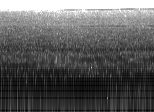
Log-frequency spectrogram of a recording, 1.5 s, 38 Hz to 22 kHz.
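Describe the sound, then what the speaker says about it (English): Race car engine in iRacing revs up as the car pulls away from a standstill, a steady, buzzing mid-pitched drone held for a moment at moderate level, with no talk. "He's got the car primed on the revs, just under 25 seconds stationary. And he gets his car underway once again."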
